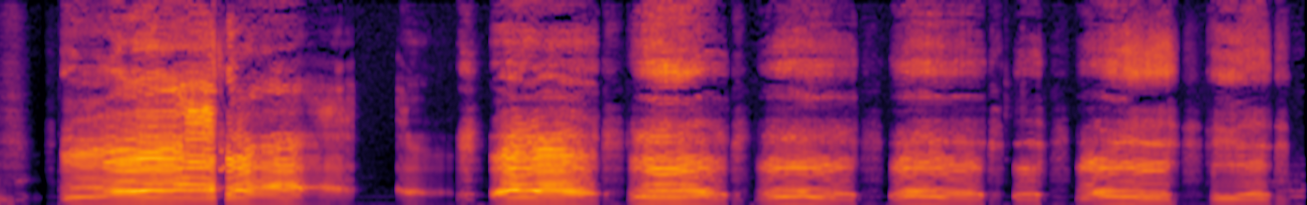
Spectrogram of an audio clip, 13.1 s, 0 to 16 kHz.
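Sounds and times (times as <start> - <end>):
infant crying: 0.6 - 13.0.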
